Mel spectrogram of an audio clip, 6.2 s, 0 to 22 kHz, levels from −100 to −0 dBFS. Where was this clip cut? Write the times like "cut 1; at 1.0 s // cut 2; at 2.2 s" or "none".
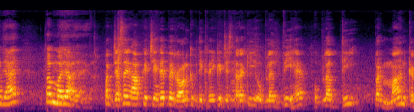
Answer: none

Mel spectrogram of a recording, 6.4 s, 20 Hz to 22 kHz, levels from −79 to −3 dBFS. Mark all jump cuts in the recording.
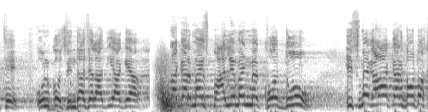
cut 1; at 2.6 s

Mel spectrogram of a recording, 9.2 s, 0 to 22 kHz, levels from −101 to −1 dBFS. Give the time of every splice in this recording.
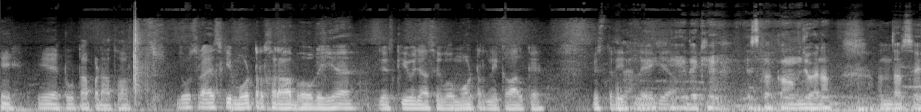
cut 1; at 6.7 s

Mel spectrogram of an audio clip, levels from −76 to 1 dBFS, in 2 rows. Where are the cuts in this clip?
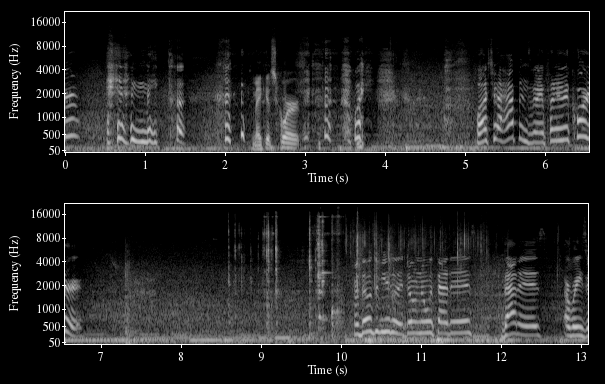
cut 1; at 10.1 s

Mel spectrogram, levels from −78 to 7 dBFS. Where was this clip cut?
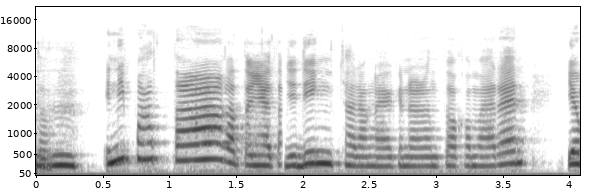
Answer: cut 1; at 1.8 s

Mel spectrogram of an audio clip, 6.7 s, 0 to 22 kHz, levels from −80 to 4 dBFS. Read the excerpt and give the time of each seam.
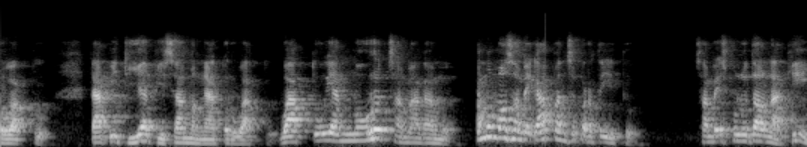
cut 1; at 4.0 s

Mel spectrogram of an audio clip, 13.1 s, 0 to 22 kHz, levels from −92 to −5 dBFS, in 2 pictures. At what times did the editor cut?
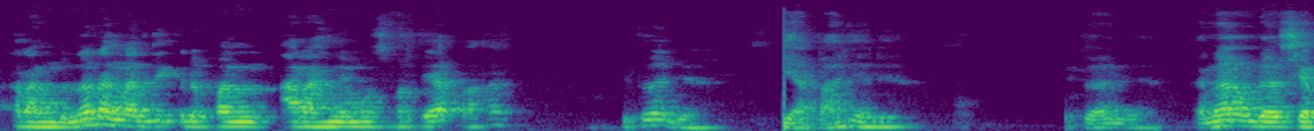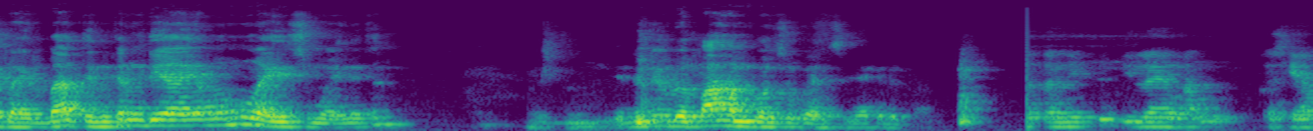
cut 1; at 3.9 s // cut 2; at 11.7 s

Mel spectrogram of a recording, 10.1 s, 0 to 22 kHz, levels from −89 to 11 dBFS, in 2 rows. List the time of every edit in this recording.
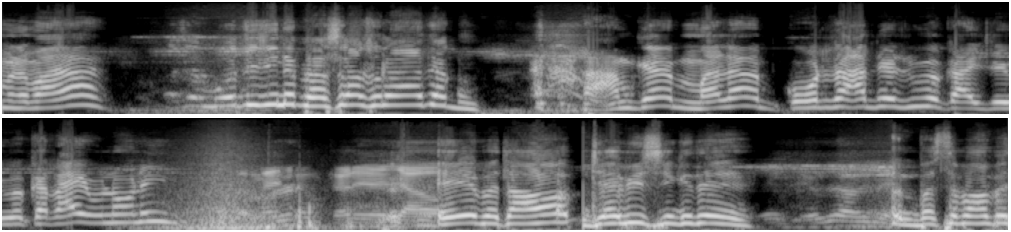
cut 1; at 6.2 s // cut 2; at 8.0 s

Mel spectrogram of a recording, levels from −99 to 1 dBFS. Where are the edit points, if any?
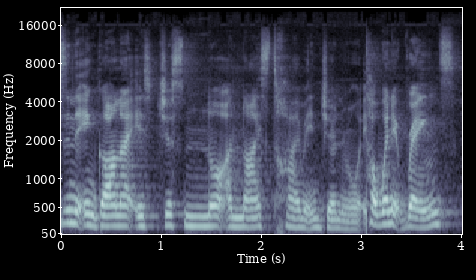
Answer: cut 1; at 3.0 s

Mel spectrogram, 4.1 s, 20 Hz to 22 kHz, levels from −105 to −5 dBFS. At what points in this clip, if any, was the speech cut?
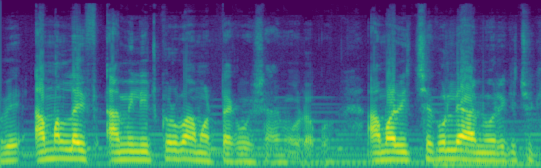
none

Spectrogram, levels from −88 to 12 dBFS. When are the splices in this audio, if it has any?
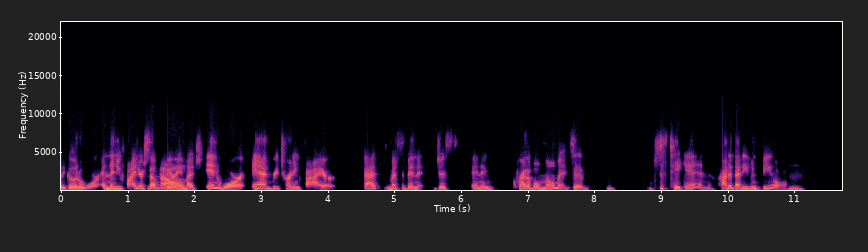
none

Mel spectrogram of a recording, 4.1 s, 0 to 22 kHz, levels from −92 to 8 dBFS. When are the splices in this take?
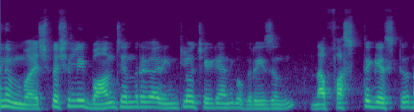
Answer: cut 1; at 3.0 s

